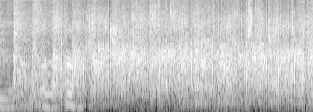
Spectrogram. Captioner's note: audience applauding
